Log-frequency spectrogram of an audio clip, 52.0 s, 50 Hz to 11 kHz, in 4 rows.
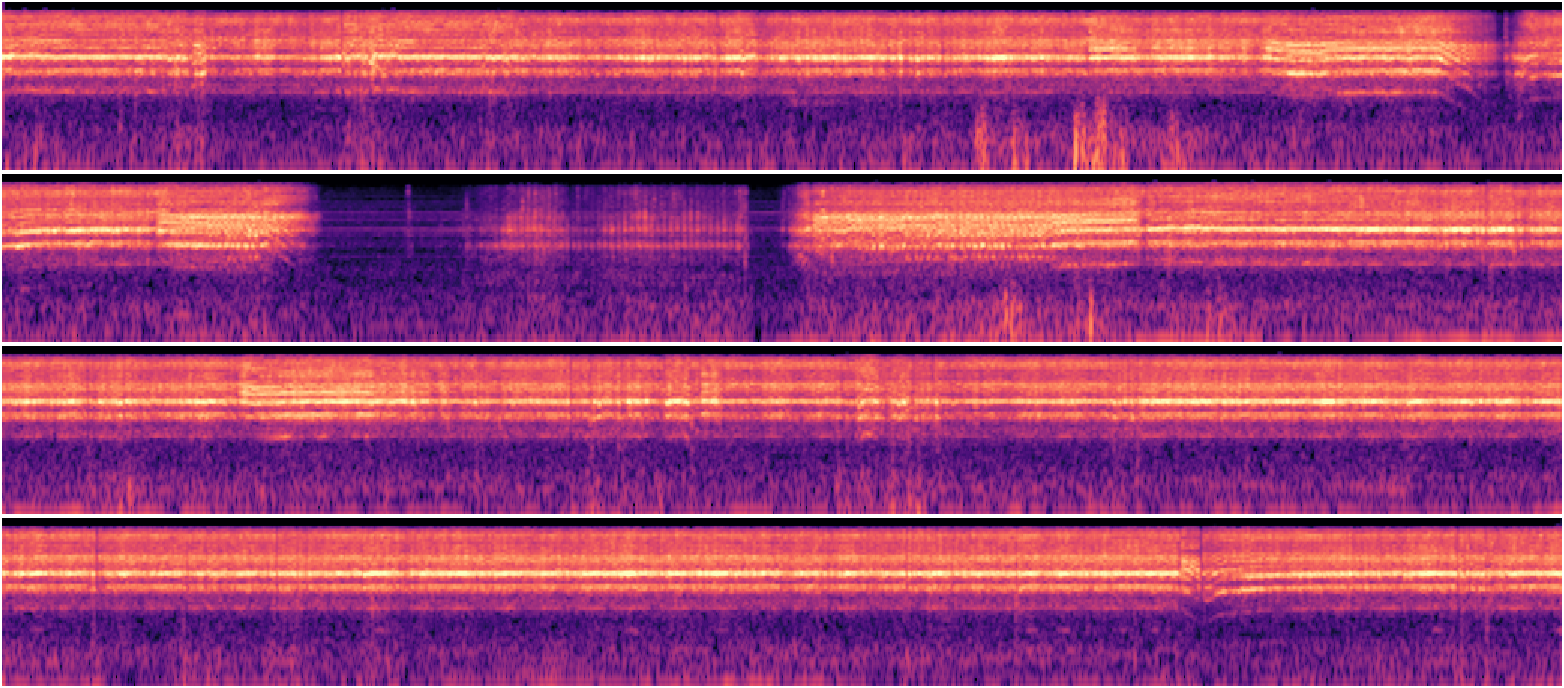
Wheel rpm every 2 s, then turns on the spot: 160, 160, 160, 160, 160, 150, 110, 100, 10, 40, 150, 160, 160, 160, 160, 160, 160, 160, 160, 160, 160, 160, 160, 160, 150, 160.
none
